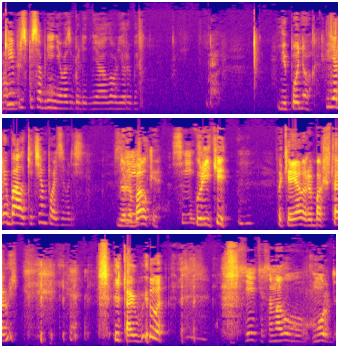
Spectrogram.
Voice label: middle ob dialect; чердак юбка дель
